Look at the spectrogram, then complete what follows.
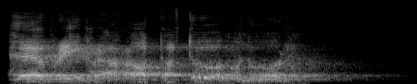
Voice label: Patrol, Grineer Male; Warframe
